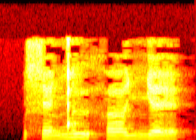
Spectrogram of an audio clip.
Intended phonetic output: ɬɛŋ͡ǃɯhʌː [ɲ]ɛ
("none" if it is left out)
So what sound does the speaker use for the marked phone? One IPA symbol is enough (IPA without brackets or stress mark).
ɲ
